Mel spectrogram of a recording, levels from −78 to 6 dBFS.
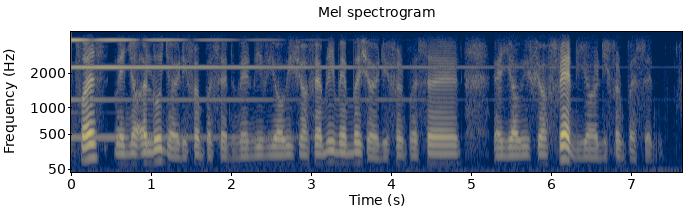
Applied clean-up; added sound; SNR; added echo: none; Musical instrument; 5 dB; none.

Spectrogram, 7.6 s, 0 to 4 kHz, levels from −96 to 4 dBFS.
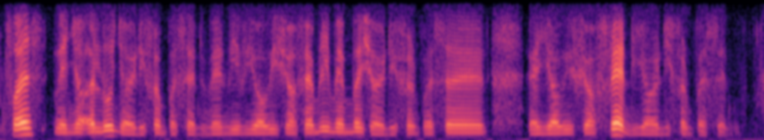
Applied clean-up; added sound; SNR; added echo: none; none; none; none.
